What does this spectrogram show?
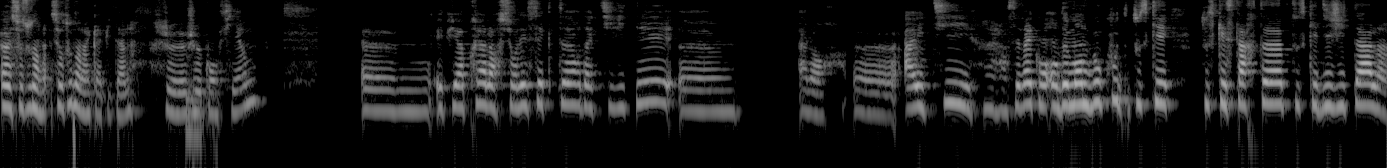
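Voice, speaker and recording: A woman speaks at a fairly slow pace in a dark, mellow tone. Her pitch is fairly high and her intonation fairly even. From France, eastern Paris suburbs. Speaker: expatriate guest. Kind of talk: casual interview. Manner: halting, many hesitations.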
